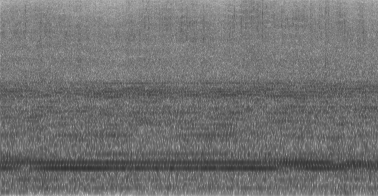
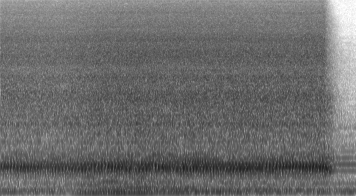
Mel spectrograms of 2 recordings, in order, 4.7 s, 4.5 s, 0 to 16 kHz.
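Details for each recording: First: Hanabi JBD 8003 pressure washer, 127V induction motor, 60 bar: steady high motor drone with quick even pump pulse until shut-off, louder than the first-version Hanabi; running normally after bleeding air from the hose. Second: Hanabi 8003 high-pressure washer, 127V induction motor, 60 bar rated, running at the nozzle: steady hissing spray with a thin motor hum, stopping after four seconds; weak, low pressure output, cause not confirmed.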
